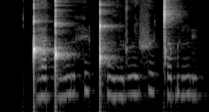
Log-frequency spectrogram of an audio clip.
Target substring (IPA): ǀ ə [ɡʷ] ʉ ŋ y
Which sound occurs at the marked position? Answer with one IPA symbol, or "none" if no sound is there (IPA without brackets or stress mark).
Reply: ɓ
